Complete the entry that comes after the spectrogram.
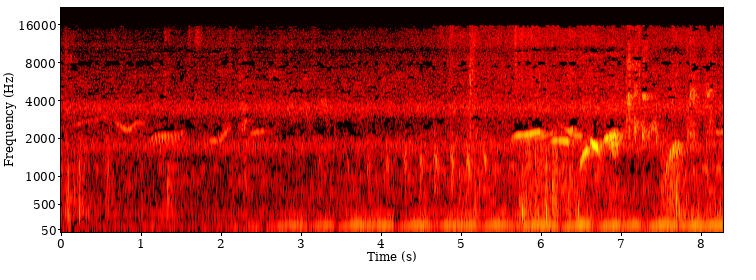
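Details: White-rumped shama singing a wild-type song, used as a lure to call birds in the forest: brief, clear whistled phrases, faint at first, then louder with quick rising and falling notes, over a steady low rhythmic hum.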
